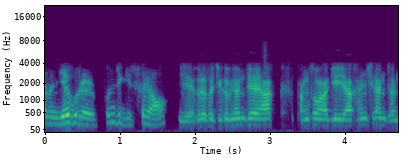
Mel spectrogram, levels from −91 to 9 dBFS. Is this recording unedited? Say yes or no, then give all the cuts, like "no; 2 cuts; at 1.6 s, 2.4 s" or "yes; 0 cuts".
yes; 0 cuts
